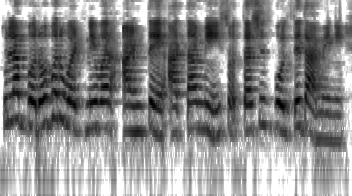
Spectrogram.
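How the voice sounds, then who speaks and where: A woman's voice: a little high, a little slow, close to an everyday voice. A woman voicing a proud, cruel rich mother-in-law who taunts and scolds, recorded in an echoey room. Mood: taunting.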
